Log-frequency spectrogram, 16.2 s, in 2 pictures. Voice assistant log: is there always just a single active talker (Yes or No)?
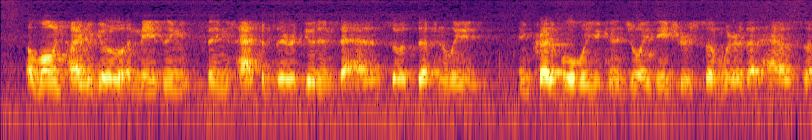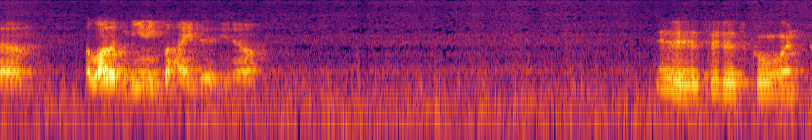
Yes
